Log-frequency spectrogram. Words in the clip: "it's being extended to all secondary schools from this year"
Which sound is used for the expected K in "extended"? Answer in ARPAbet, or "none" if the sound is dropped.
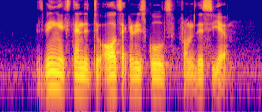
K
